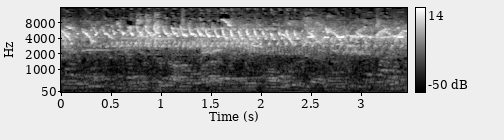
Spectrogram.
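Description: A European goldfinch sings a fast, unbroken stream of bright, liquid twitters and tinkling trills, high-pitched and jumbled, with no other clear sounds.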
